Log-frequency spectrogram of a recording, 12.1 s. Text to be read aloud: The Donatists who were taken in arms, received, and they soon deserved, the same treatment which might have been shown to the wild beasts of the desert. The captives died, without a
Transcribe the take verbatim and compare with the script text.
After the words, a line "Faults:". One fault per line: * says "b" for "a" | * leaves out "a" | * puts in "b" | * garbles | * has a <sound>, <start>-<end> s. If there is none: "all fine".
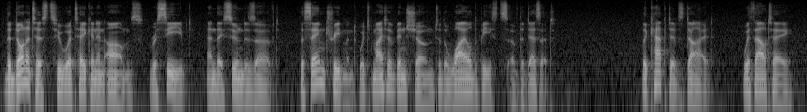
The Donatists who were taken in arms, received, and they soon deserved, the same treatment which might have been shown to the wild beasts of the desert. The captives died, without a
Faults:
all fine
